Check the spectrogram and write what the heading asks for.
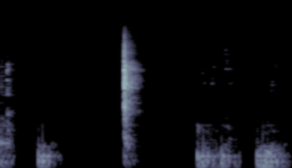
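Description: A PC power cable and its plastic connector being handled and pushed onto a motherboard inside a computer case: a few short, quiet scrapes and knocks, the sharpest about a second in.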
